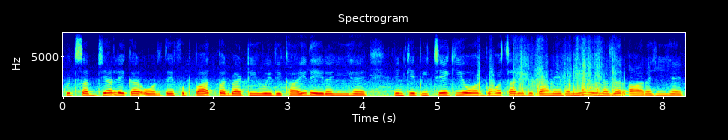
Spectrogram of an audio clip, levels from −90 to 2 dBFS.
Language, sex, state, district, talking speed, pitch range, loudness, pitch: Hindi, male, Rajasthan, Jaipur, 180 wpm, 215-235 Hz, -14 LUFS, 225 Hz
